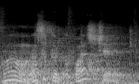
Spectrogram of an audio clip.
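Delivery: usual speaking voice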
